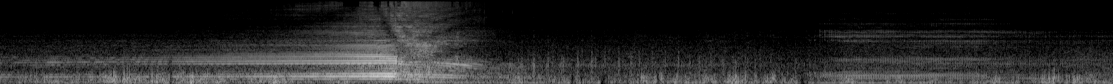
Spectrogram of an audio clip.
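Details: Yamaha PW50 two-stroke, revived after years in a shed, test ride: small engine buzzes and climbs in pitch pulling away, fades and returns cleanly; crisp, strong, running right.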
